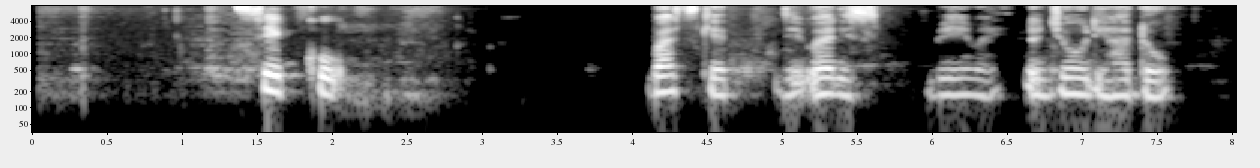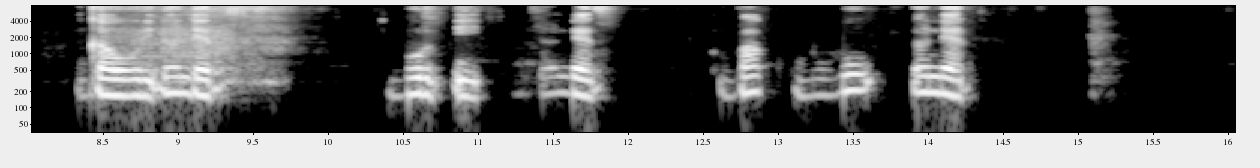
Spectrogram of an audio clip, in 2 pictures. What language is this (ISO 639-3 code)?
ful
